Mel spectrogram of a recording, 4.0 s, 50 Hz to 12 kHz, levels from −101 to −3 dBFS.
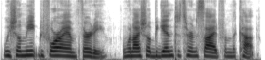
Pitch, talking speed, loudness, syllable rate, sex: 210 Hz, 255 wpm, -18 LUFS, 6.4 syllables/s, female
